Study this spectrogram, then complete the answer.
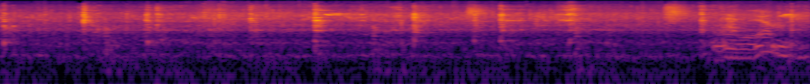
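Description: Onions and garlic sauté in a pan with a soft, steady sizzle, broken by scraping stirs and light clinks of a utensil against the pan, fairly quiet and close.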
